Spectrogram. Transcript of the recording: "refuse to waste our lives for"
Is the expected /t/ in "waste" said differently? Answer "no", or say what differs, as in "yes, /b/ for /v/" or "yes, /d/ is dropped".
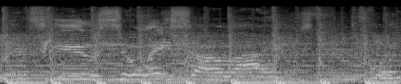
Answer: yes, /t/ is dropped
